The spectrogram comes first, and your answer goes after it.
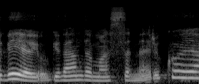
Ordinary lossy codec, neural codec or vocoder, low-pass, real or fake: Opus, 16 kbps; none; 14.4 kHz; real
